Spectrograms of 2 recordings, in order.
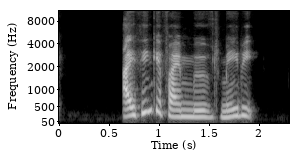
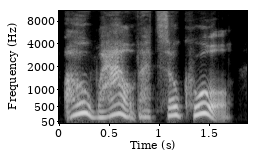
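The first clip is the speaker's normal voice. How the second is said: higher, mildly wowed imitation; imitated impressed reaction; 5 semitones higher, slower than usual. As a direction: play people impressed by your hometown. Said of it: "people are like".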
